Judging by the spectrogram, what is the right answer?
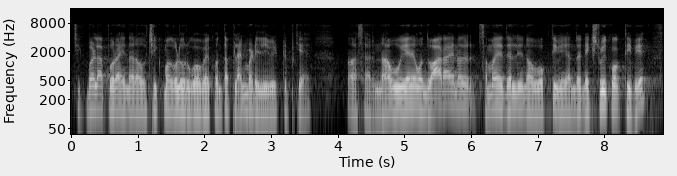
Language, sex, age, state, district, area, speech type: Kannada, male, 45-60, Karnataka, Chikkaballapur, urban, spontaneous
